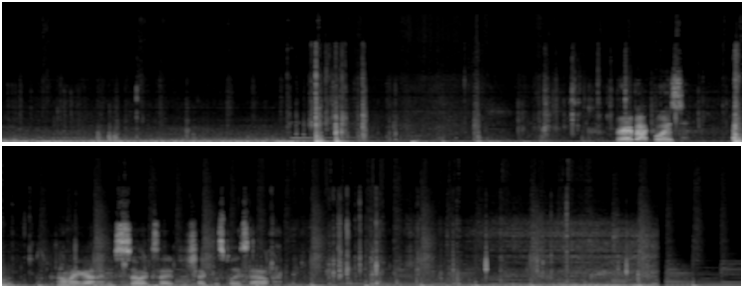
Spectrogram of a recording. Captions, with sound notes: (car dinging) Be right back boys. (door closing) Oh my god, I'm so excited to check this place out. (upbeat music)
